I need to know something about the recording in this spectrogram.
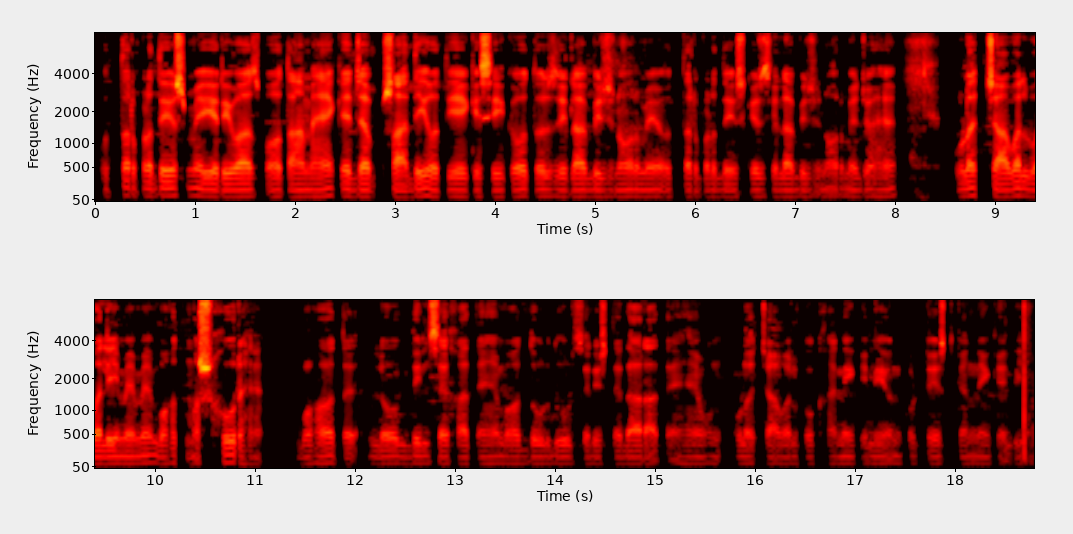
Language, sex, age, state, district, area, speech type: Urdu, male, 18-30, Uttar Pradesh, Gautam Buddha Nagar, urban, spontaneous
